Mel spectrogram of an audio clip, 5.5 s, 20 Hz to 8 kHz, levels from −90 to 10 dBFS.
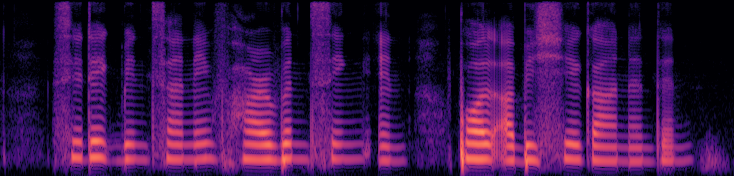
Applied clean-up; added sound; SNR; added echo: none; none; none; none.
